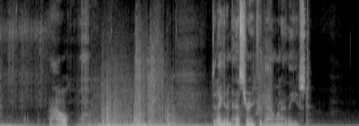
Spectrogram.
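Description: A young man speaks into a microphone.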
